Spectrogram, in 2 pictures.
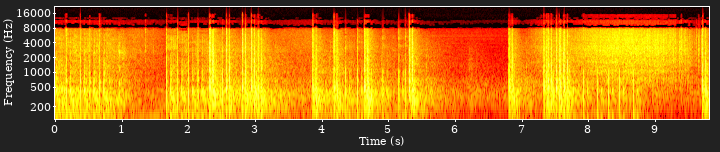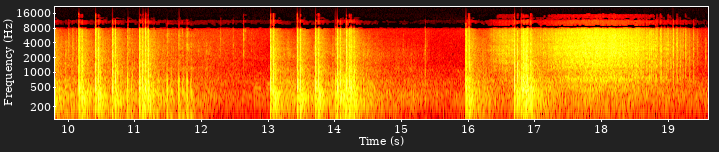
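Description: A 36-shot consumer firework cake firing, its shots going off in quick clusters of sharp bangs. Between the clusters come stretches of hissing noise.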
